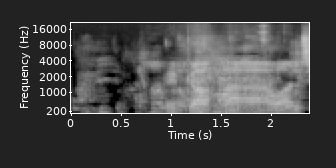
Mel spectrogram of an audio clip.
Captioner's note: audience chattering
